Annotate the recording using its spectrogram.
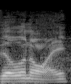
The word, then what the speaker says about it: Illinois: It's like the joke is, I saw one of these old jokes, that we take the S off of Illinois, since we don't pronounce it, and then we put it on the end of most things, like jewels, you know?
